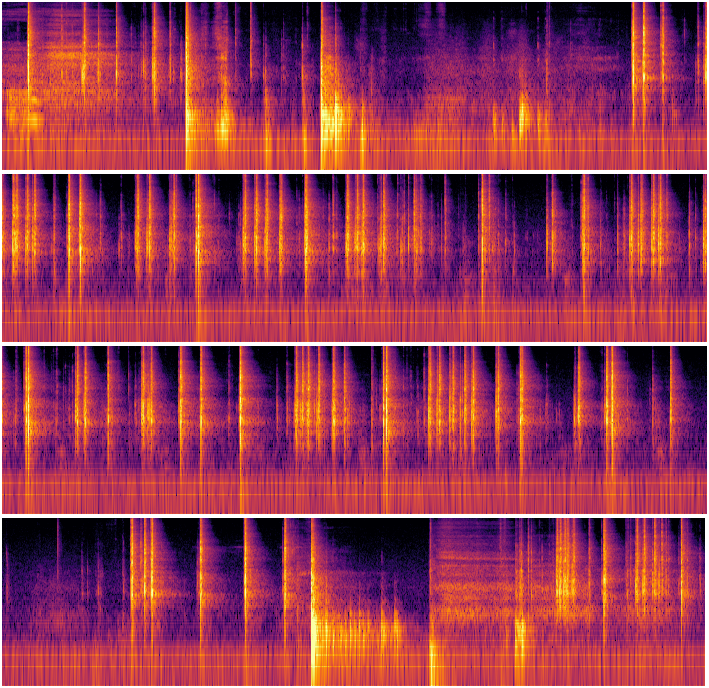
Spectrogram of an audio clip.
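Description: A Rubik's Clock puzzle being turned quickly in the hands: its dials and pins give rapid runs of sharp clicks, sparse at first and then nearly unbroken, with a brief pause and a couple of duller knocks near the end.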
